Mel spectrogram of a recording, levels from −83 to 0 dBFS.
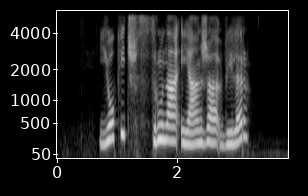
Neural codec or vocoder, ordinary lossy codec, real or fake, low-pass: autoencoder, 48 kHz, 128 numbers a frame, DAC-VAE, trained on Japanese speech; none; fake; 5.4 kHz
